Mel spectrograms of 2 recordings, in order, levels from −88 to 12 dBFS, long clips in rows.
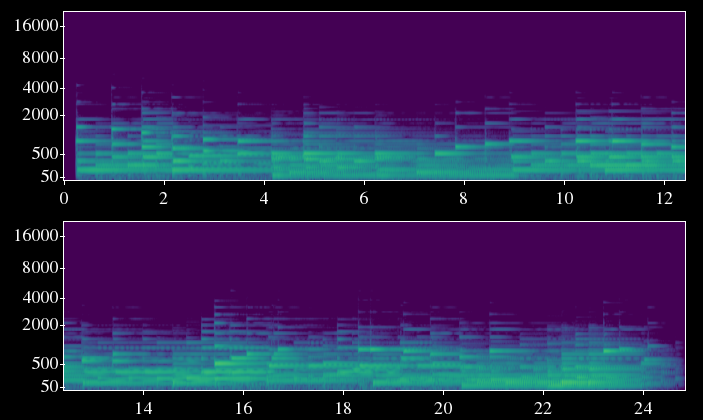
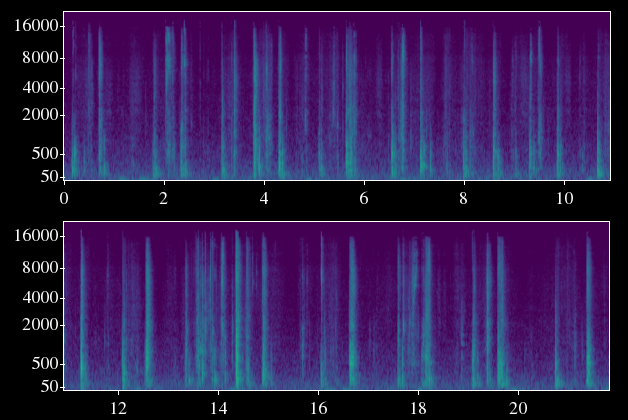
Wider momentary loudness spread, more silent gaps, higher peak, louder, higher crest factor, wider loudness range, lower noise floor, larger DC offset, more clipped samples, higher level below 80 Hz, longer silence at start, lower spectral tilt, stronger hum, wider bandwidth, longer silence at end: second, 8 LU vs 21 LU; neither; second, -10 dBFS vs 0 dBFS; first, -26 LUFS vs -36 LUFS; second, 16 dB vs 38 dB; second, 4 LU vs 8 LU; second, -49 dBFS vs -60 dBFS; neither; neither; first, -46 dBFS vs -58 dBFS; about the same, 0.25 s vs 0.15 s; first, -12 dB/octave vs -3 dB/octave; neither; second, 3.1 kHz vs 18 kHz; first, 0.3 s vs 0 s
